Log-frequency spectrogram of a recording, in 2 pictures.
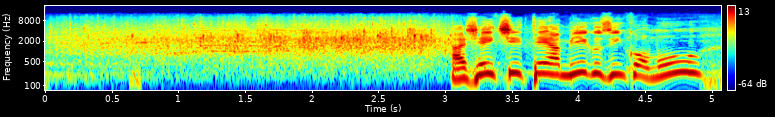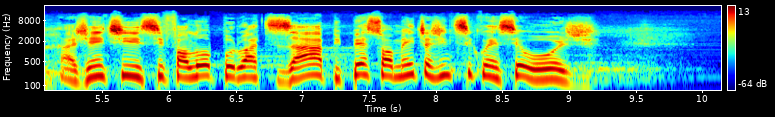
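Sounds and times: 
audience applause: 0.0 - 3.2
speech: 3.0 - 9.2.

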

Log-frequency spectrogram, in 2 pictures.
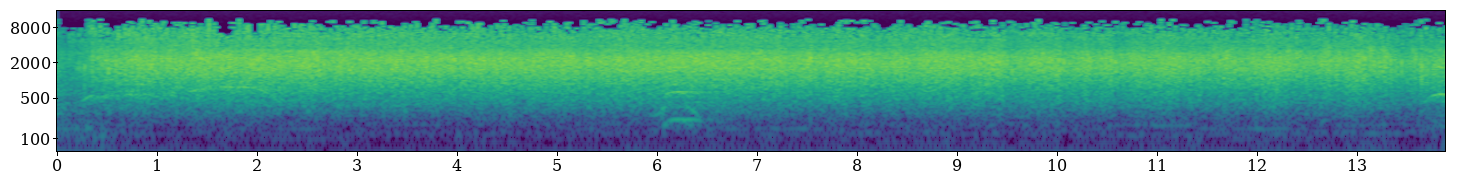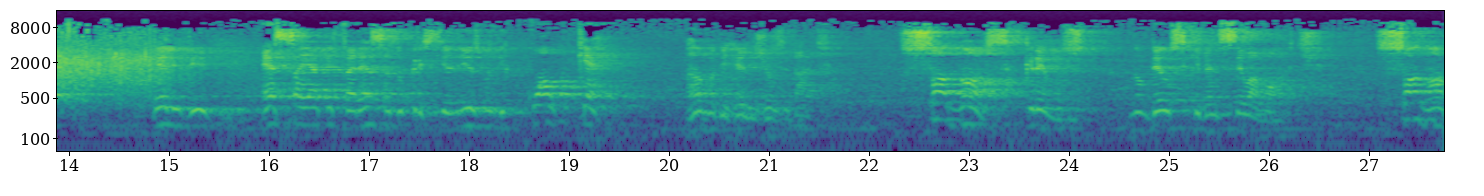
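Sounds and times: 
applause: 0.0 - 15.2
speech: 14.9 - 19.6, 20.2 - 21.7, 22.3 - 26.5, 27.3 - 27.7.

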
